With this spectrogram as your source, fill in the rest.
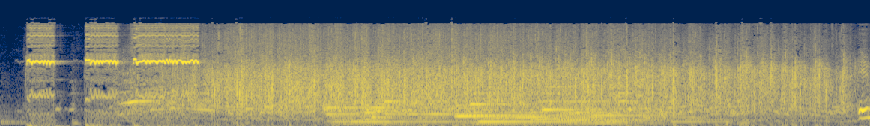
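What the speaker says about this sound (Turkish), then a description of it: "düdüğe üflemek zorundaydım" Three short, shrill whistle blasts on a TV comedy show, loud and close, followed by sustained audience applause and cheering.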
